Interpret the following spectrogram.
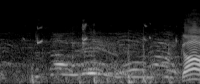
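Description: A basketball bouncing several times on a hardwood court as it is dribbled. A commentator's voice comes in loudly near the end.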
